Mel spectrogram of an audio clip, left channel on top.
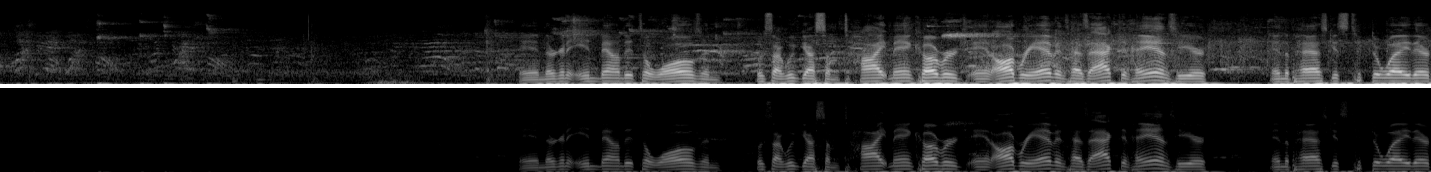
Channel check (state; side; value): quieter; right; 24.5 dB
